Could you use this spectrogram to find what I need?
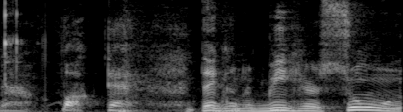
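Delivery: frantic, alarmed, panicked outburst. Retelling a call about arrests, quoting own past words: retelling own panicked words. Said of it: "I'm just panicking".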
